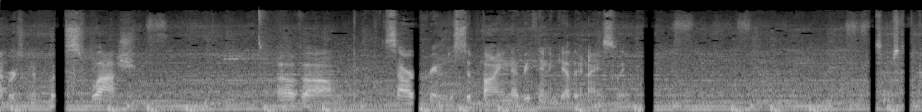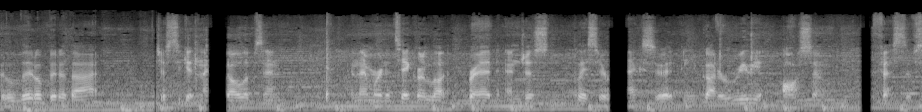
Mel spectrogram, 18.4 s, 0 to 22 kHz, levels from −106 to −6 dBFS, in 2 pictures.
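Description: The audio has seven soft-edged dropouts from AAC frame loss with muting, at 0.52, 4.11, 6.41, 8.67 to 9.12 (scattered losses, the longest run near 0.1 s), 11.28, 15.28 and 17.80 s. Each hole lasts 85 to 213 ms, in steps of about 43 ms, with gentle fades. At 10.76 s there is a 20 ms silence, after which nothing remains above 13 kHz and a new noise floor sits about 35 dB below the signal at a similar level, likely an input switched to a poorer device.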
